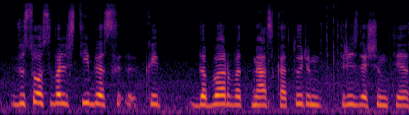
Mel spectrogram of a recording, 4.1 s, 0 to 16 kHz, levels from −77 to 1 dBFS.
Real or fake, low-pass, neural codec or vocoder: fake; 14.4 kHz; vocoder, 44.1 kHz, 128 mel bands every 512 samples, BigVGAN v2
